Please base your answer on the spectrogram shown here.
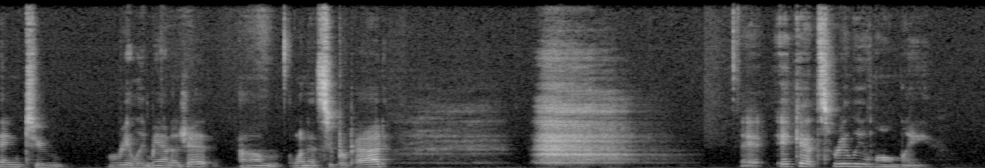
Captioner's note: breaths deeply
